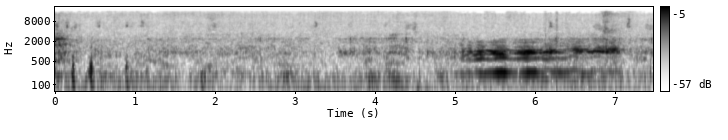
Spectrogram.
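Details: African buffalo bull attacked and brought down by four male lions; after scattered thumps and rustling, a low, wavering, harmonic bellow sounds through the final two and a half seconds.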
